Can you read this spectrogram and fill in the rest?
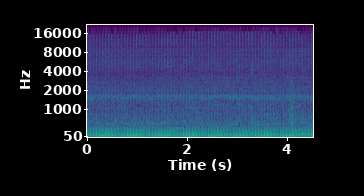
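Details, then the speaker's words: Peugeot Satelis scooter, 31,000 km, sat two years, cold and warming up after immobiliser fix where the CDI plug reportedly needed reseating; even, steady idle, smooth low thrum about four beats a second, no misses or rattles; normal idle. "sounds great I need to let it warm up poor gu's been sitting for 2 years"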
